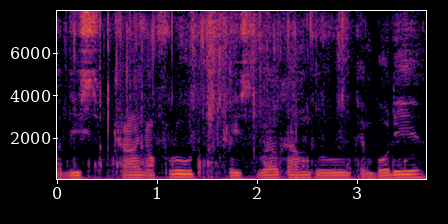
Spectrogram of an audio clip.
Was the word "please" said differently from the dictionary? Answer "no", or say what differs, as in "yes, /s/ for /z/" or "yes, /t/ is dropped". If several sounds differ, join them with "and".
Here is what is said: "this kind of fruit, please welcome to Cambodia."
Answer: yes, /s/ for /z/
